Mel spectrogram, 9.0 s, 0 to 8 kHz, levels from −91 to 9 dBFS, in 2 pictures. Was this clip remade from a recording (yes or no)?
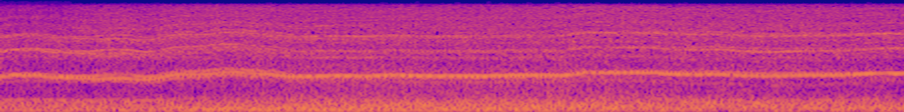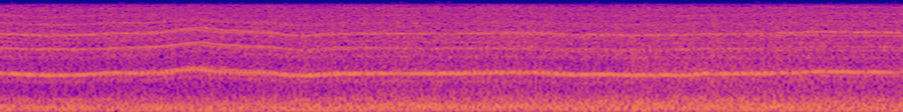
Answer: no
